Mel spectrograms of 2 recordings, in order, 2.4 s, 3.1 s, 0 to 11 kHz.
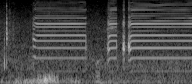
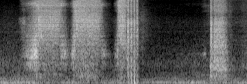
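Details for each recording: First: GM EVAP purge solenoid on bench for P0496, powered by power probe: sharp click then steady high buzz while energized, cutting out and returning on reconnection; valve actuates but may still leak. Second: GM EVAP purge valve (code P0496, flow during non-purge) tested off the vehicle, unpowered, with air blown through: sharp bursts of hissing air pass through; valve leaks when it should be closed.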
